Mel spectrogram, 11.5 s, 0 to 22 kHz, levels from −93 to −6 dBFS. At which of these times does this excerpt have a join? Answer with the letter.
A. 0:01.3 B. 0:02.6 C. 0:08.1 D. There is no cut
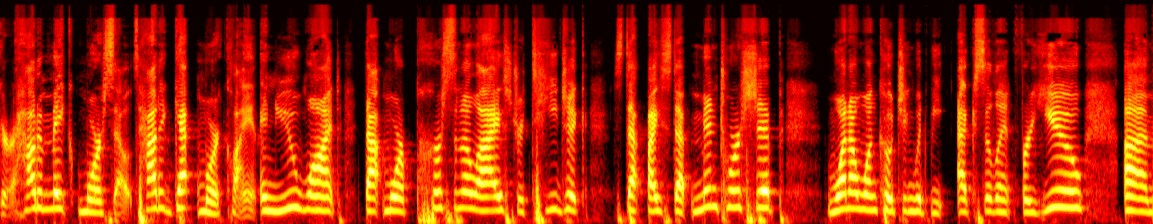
B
